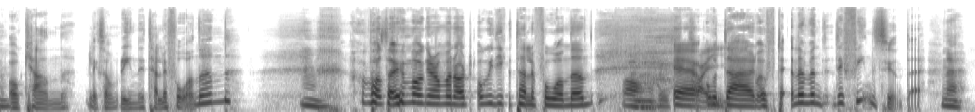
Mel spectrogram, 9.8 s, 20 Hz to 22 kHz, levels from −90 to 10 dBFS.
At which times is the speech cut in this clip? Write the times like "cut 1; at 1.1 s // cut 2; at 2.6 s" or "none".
cut 1; at 1.2 s // cut 2; at 4.3 s // cut 3; at 5.1 s // cut 4; at 7.6 s // cut 5; at 8.2 s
